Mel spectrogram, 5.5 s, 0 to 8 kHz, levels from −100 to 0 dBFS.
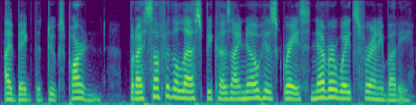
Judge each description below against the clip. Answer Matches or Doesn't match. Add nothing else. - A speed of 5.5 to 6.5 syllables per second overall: Matches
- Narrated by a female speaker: Matches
